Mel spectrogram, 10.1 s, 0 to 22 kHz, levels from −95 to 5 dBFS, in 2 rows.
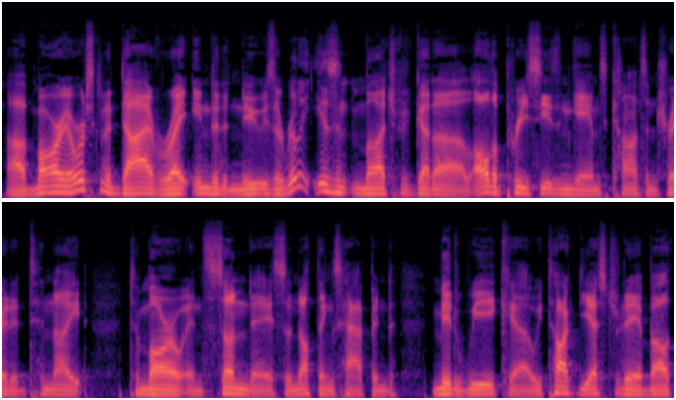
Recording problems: none

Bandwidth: 14.5 kHz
